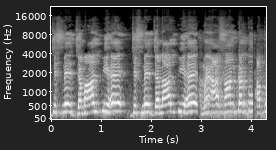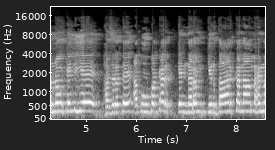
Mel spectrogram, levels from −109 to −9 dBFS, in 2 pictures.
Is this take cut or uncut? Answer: cut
